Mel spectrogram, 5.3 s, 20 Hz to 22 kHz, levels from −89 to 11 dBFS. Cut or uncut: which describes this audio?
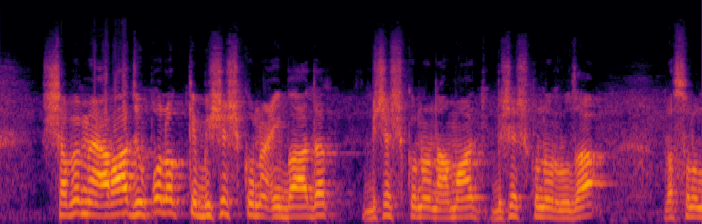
uncut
